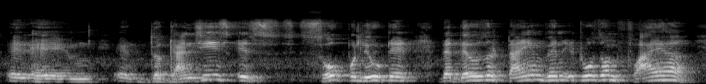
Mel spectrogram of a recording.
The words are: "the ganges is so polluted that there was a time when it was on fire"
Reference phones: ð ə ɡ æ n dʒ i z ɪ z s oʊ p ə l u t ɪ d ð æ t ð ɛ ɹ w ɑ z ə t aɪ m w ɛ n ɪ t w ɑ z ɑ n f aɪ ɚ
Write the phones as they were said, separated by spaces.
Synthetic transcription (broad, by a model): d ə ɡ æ n tʃ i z ɪ z s oʊ p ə l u t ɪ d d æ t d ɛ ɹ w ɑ z ə t aɪ m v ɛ n ɪ t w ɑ z ɑ n f aɪ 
